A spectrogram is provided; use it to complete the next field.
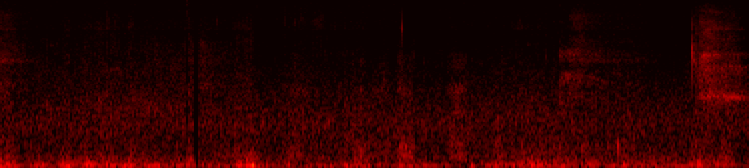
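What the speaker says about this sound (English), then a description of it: "I feel that wind right now" Gusting outdoor wind buffets a microphone in a steady low rumble with uneven surges, loud and continuous throughout, with no speech.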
